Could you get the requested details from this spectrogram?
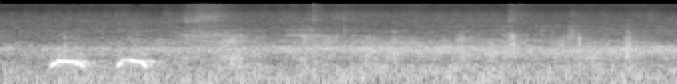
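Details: Great Horned Owl, said to be a mating call, perched above a farm silo and possibly hunting rabbits, giving two deep, soft hoots in quick succession early on, followed by quiet and a steady low background rumble.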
